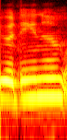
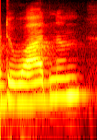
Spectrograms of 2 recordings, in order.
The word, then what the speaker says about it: duodenum: small intestines is called the duodenum or duodenum depending on who you are and how you pronounce it here's the round ligament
